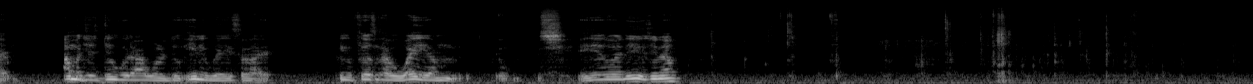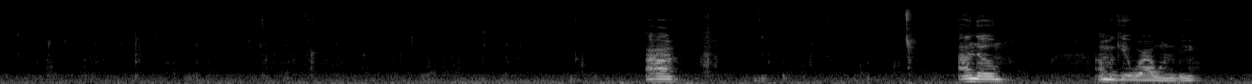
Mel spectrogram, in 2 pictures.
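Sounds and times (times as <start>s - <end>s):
chewing and crunching salad: 6.2s - 25.0s.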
